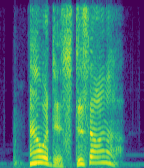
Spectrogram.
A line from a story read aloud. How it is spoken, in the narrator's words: Baal shouting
